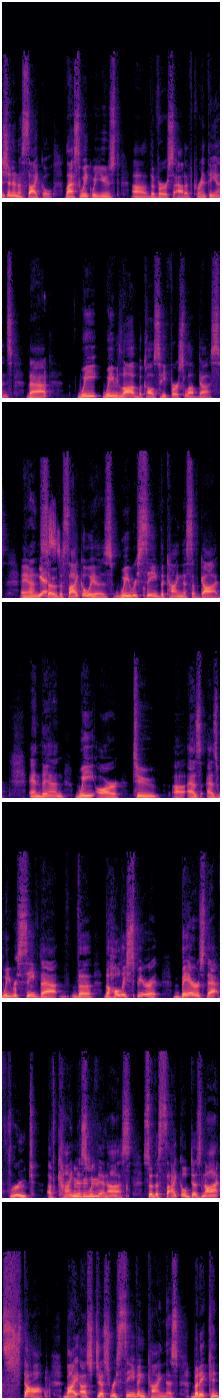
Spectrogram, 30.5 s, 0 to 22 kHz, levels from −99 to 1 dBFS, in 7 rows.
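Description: No technical faults are audible anywhere in this speech recording.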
